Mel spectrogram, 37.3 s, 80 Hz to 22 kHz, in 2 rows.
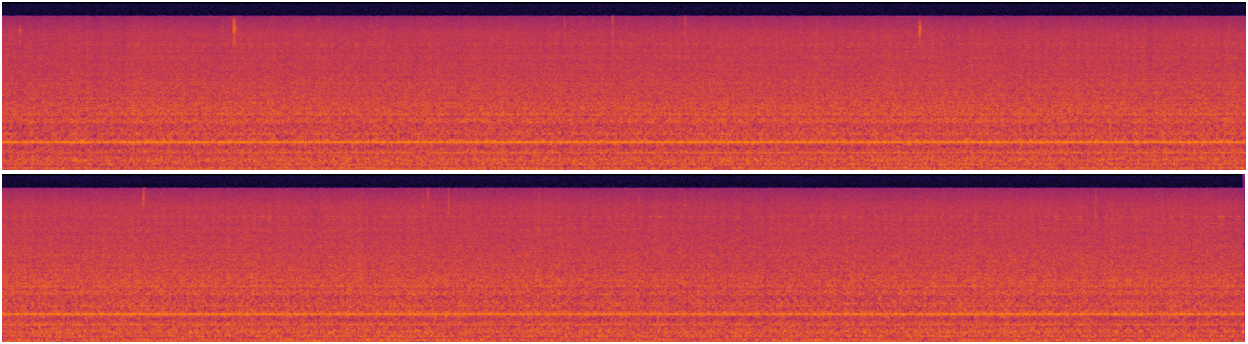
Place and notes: place-roof
recording-H4N Handy Recorder
situation-sound pickup from the noise of the air conditioner
techniques-stereophonic pickup
Caldas da Rainha, Portugal, 28 February 2014, 14:30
